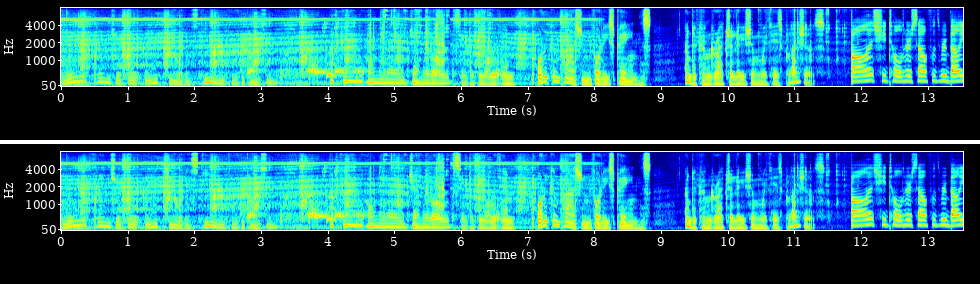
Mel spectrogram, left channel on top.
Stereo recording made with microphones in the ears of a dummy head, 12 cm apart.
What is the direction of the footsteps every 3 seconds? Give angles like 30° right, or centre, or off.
10° left, 10° right, 20° left, off, off.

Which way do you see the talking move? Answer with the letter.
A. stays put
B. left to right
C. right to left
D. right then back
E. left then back
C.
